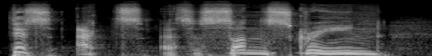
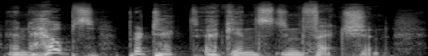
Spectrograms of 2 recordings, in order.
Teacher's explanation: he kind of goes up on the inflection there and helps protect against infection and he comes back down again so it's like a little mountain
